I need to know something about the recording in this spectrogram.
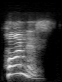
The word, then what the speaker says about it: honest: Honest. Honest. We don't say honest. It's honest.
